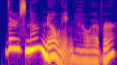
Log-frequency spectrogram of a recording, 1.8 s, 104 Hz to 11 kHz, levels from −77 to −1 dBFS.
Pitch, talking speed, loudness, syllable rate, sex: 225 Hz, 135 wpm, -15 LUFS, 5.0 syllables/s, female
